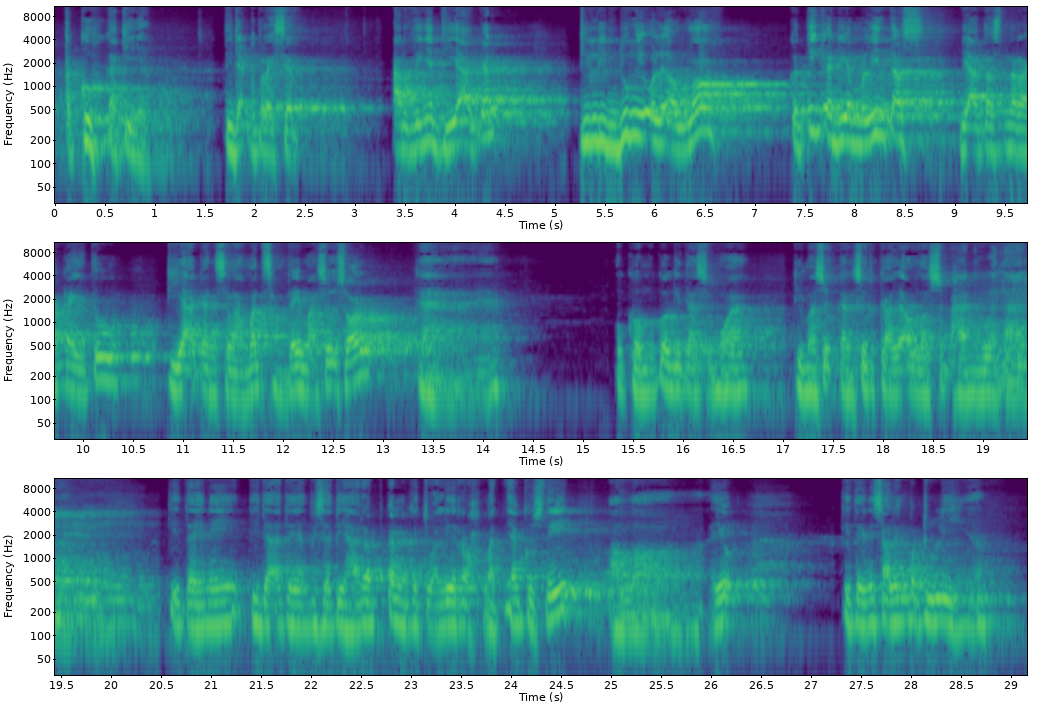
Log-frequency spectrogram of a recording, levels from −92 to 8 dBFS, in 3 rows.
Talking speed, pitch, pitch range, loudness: 105 wpm, 150 Hz, 135-225 Hz, -23 LUFS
